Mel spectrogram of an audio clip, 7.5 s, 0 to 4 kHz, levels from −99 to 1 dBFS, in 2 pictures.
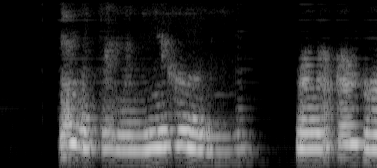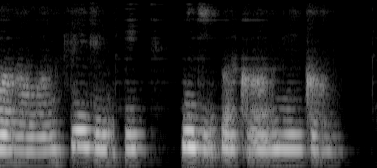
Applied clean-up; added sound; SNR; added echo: neural mask model DeepFilterNet 3.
